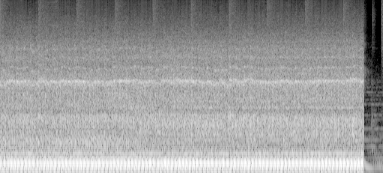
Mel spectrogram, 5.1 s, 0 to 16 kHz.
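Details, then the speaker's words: BMW R 1300 GS boxer twin after running-in, now idling smooth and even with no metallic ticking after dealer corrected valve clearances. "as you can hear sounds absolutely perfect so there you go guys when your bike's been run in things do move"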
